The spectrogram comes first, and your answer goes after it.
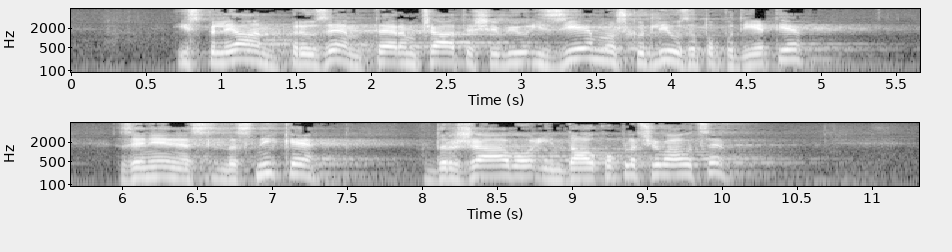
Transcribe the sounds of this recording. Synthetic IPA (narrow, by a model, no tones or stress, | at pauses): ispɛljaːnpɾɛwzɛmt̪ɛɾmt͡ʃaːt̪ɛʃjɛbiwizjeːmnɔʃkɔd̪liwzat̪oːpɔd̪jeːt̪jɛ | zɛnjeːnɛlast̪niːkɛ | d̪əɾʒaːʋɔind̪awkɔplat͡ʃɛʋawt̪sɛ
